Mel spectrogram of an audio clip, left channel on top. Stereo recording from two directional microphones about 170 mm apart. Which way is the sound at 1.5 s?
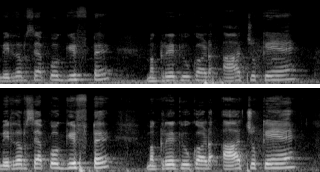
30° right (ahead or behind).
